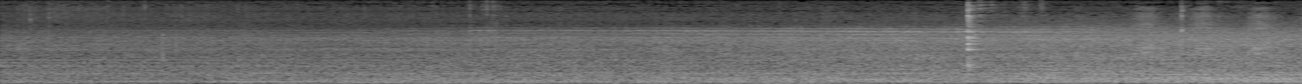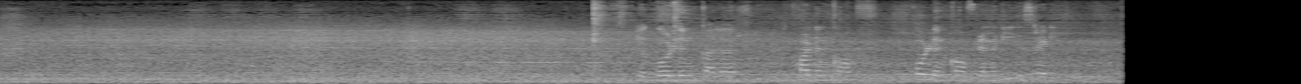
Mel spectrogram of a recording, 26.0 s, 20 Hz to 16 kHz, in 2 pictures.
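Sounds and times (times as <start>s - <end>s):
kitchen utensil clink: 9.7s - 10.0s.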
